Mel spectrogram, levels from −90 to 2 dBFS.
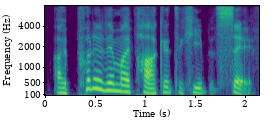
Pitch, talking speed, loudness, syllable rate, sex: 195 Hz, 280 wpm, -18 LUFS, 6.1 syllables/s, male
